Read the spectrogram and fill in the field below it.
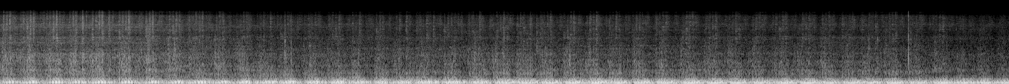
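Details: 1998 Mitsubishi Eclipse RS idling: rough, heavy idle with a loose knock about two per second under the engine note; owner thinks it comes from the transmission, cause unconfirmed.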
